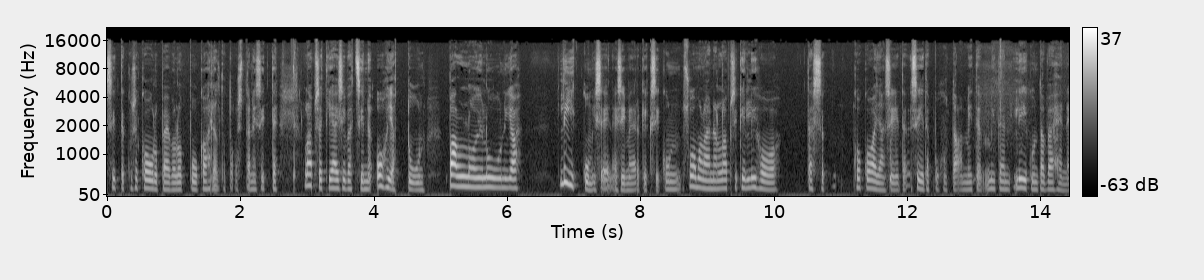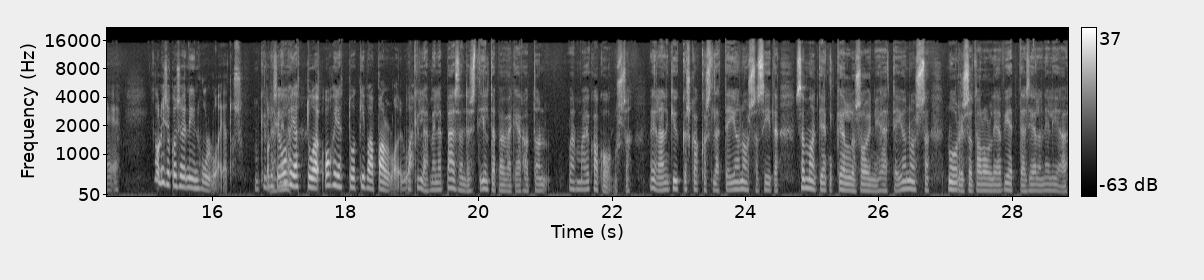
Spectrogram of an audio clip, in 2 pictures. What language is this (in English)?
Finnish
